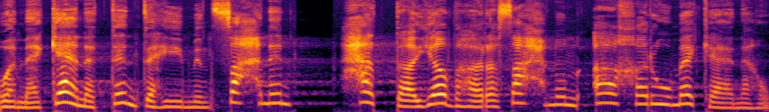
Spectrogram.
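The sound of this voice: The reading voice is unforced. Each line is read with no push behind it.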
